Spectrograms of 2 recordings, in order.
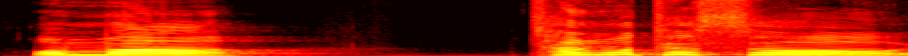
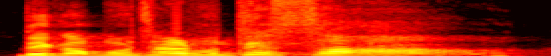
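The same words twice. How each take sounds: First: High-pitched pleading child imitation; apologising child. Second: Drawn-out mock protest; defiant child. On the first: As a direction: mimic a child begging mom's forgiveness. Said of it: "처음에는 그러다가도 어떻게 합니까?". (엄마에게 잘못을 비는 아이 흉내) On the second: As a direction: imitate a child stubbornly holding out. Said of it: "이렇게 버티는 애들은". (버티며 대드는 아이 흉내)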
